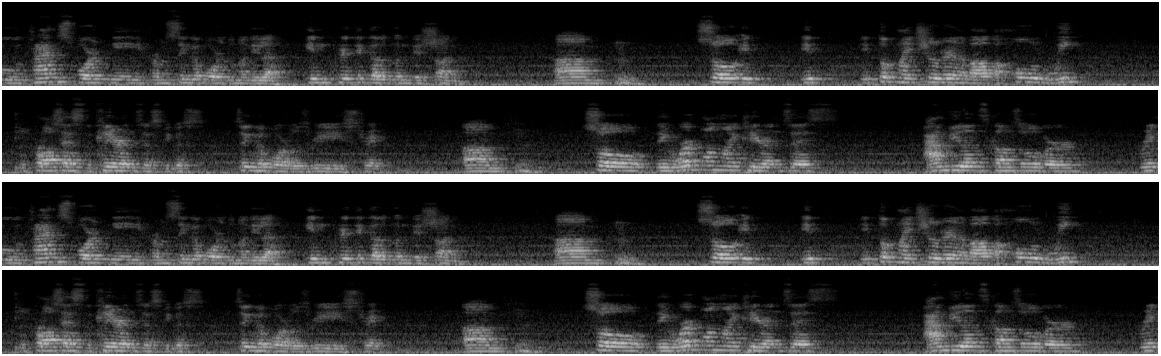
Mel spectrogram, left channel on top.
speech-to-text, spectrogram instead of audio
transport me from Singapore to Manila in critical condition. So it took my children about a whole week to process the clearances because Singapore was really strict. So they work on my clearances, ambulance comes over,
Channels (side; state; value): both; identical; correlation 1.00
